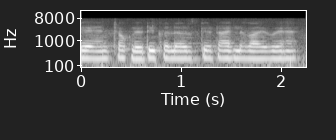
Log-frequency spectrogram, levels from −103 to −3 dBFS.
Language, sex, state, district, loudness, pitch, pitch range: Hindi, female, Punjab, Kapurthala, -14 LUFS, 200 Hz, 195-205 Hz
